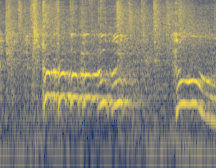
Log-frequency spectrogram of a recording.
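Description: High-pitched whimpering whines from a person's voice, heard twice: a wavering whine, then a shorter one that rises and falls near the end. A low steady music drone runs beneath.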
